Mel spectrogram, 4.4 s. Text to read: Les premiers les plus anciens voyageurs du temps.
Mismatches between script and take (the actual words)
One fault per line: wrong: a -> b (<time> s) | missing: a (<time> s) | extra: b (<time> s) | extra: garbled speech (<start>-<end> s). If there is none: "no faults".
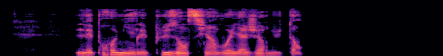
no faults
